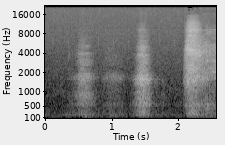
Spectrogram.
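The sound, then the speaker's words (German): A few audible breaths in a row, the last one the loudest: a sharp, airy rush of breath with a slightly wheezy edge. Softer breathy puffs come before it, and nobody speaks. “Habt ihr den Atmer gehört? Habt ihr ihn gehört?”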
